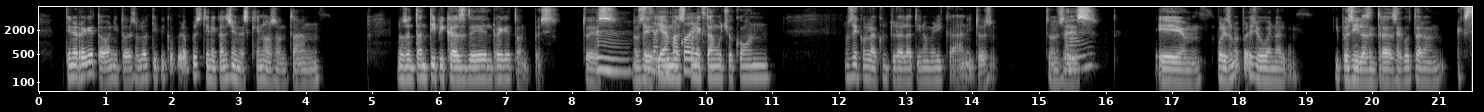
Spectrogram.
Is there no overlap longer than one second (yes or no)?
no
